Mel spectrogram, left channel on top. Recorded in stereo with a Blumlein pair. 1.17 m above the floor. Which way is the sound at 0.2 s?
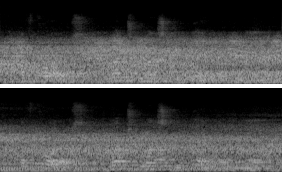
5° left.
